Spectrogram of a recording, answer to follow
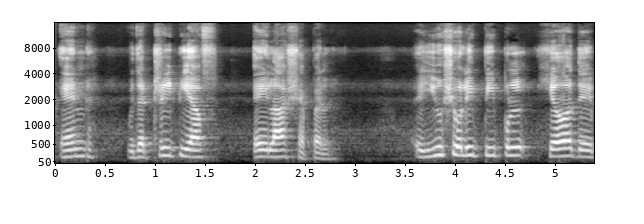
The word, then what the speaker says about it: Aix-la-Chapelle: came to an end with the Treaty of Aix-la-Chapelle. Usually people here they pronounce it's a Aix-la-Chapelle, but it is X is a silence in French. It's the name actually called Aix-la-Chapelle Treaty.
